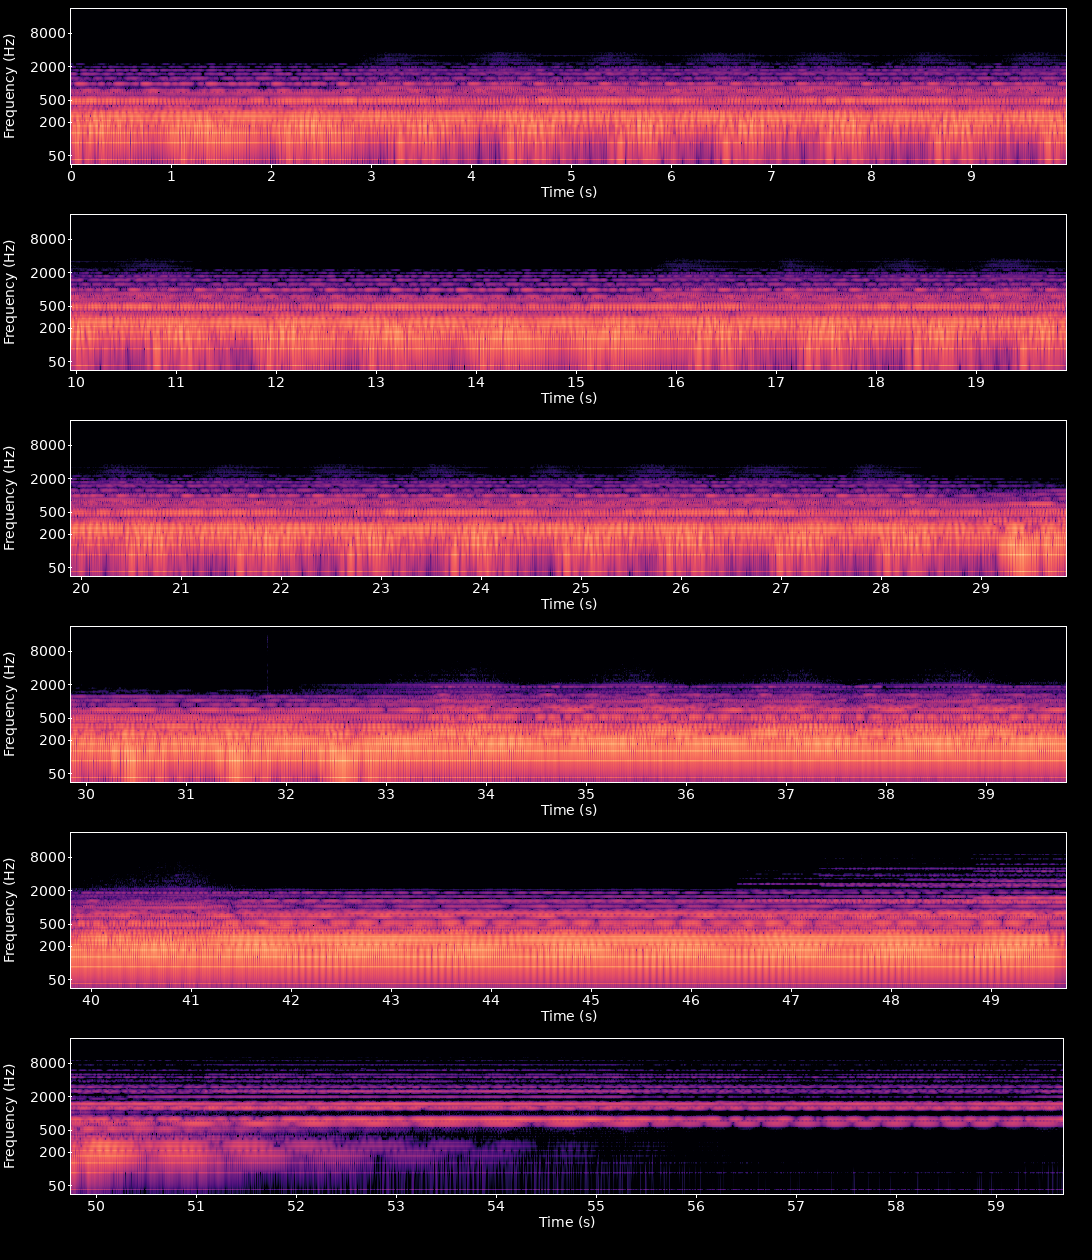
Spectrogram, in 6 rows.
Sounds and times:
Music: 0:00.0 - 0:59.6.

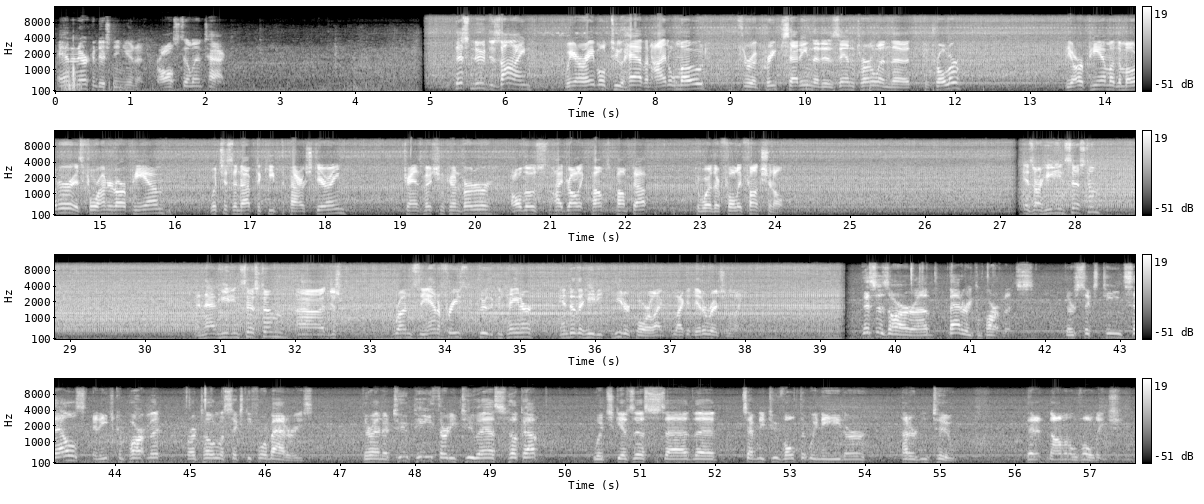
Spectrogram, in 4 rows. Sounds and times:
Speech: 0:00.0 - 0:02.3, 0:05.4 - 0:12.1, 0:13.5 - 0:15.9, 0:16.5 - 0:18.3, 0:19.0 - 0:22.3, 0:23.0 - 0:24.1, 0:27.3 - 0:28.4, 0:30.7 - 0:32.7, 0:33.3 - 0:38.0, 0:39.6 - 0:46.6, 0:47.3 - 0:49.7, 0:50.4 - 0:55.2, 0:56.2 - 0:57.5
Engine: 0:00.0 - 0:57.6.

